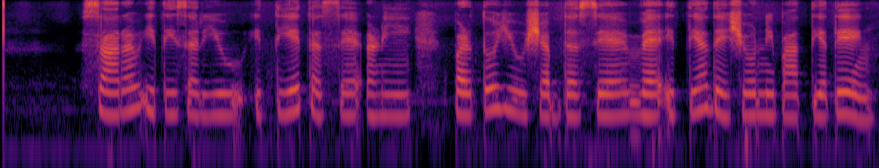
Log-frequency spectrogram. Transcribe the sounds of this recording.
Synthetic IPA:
saːɾɐʋit̪isɐɾjuit̪jeːt̪ɐsjeʔɐɽ̃ipɐɾt̪oːjuːʃɐb̚d̪ɐsjeʋɛʔit̪jaːd̪eːʃoːnipaːt̪jɐt̪eːŋ

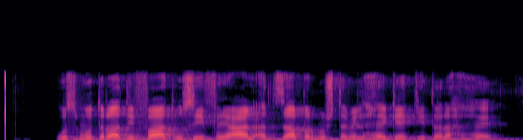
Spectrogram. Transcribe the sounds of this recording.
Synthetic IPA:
ʊsmʊt̪ɾaːd̪ɪfaːt̪ʊsifɛːaːlɐ̰d͡ʒ̪zapɐɾmʊʃt̪əmɪlɦɛkekit̪ɐɾəhɦɛ̰ː

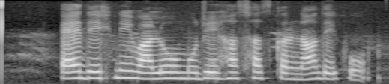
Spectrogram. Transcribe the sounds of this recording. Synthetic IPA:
ɛːd̪eːkʰneʋaːlõmʊd͡ʒʱeɦɐshɐskɐɾnad̪eːkʰoː

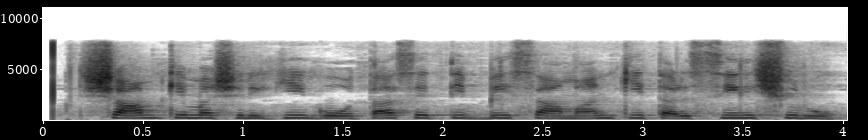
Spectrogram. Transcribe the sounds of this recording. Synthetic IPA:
ʃaːmkemɐʃɾɪkiɡoːt̪aset̪ɪbːisaːmaːnkit̪ɐɾsiːlʃʊɾuː

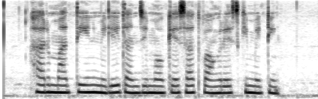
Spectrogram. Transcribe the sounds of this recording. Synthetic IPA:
hɐɾmãt̪iːnmɪlit̪ɐnziːmõkesaːt̪ʰkɔ̃ːŋɡɾeːskimiːʈɪ̃ŋɡ

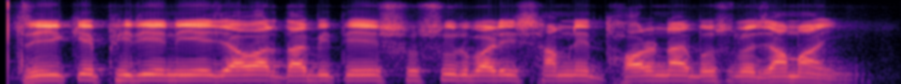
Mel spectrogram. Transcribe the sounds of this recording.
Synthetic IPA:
st̪ɾikefʰiɾienijed͡ʑaoaɾd̪abit̪eʃoʃuɾbaɽiɾʃamned̪ʱɔɾnaeboʃlod͡ʑamaj

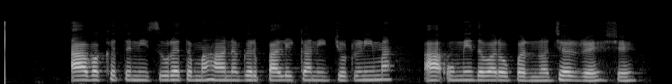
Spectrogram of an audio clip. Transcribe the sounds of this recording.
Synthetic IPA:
aʋəkʰət̪nisuɾət̪məɦanəɡəɾpalikanit͡ʃuʈɳimã | aʔumed̪ʋaɾopəɾnəd͡ʒəɾːɛɦʃe

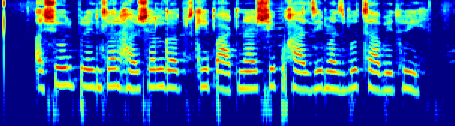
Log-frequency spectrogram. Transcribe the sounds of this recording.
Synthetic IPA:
əɕolpɾinsəɾɦəɾɕəlɡəbskiːpaɾʈnəɾɕipxad͡ziːməzbuːt̪sabit̪ɦuiː

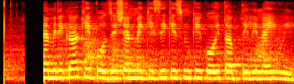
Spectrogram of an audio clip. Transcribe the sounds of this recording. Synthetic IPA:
ɛmɾɪkakipoːziʃənmẽkɪsikɪsmkikoːit̪ɐb̚d̪iːlinɐɦĩɦʊiː

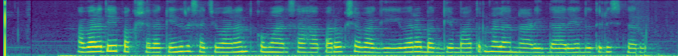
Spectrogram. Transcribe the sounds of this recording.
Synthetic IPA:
ɐʋɐɾɐd̪eːpɐkʂɐd̪ɐkeːnd̪ɾɐsɐt͡ʃiʋɐːnɐnd̪kumaːɾsɐɦɐpɐɾoːkʂɐʋaːɡiiʋɐɾɐbɐɡːe̞maːt̪ɾuɡɐɭɐnːaːɽid̪ːaːɾeːnd̪ut̪iɭisid̪ɐɾu

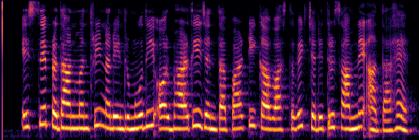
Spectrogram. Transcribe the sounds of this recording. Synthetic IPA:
ɪsːepɾɐd̪ʱaːnmə̃nt̪ɾinɐɾẽːnd̪ɾəmoːd̪iʔɔːɾbʱaːɾt̪ijəd͡ʒɐnt̪apaːɾʈikaʋaːst̪əʋɪk̚t͡ʃɐɾɪt̪ɾəsaːmneʔaːt̪aɦɛː

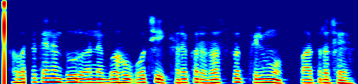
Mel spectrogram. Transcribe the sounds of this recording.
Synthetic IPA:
ɦəʋet̪ened̪uɾənebəɦuʔot͡ʃʰikʰəɾekʰəɾːəspɾət̪̚fʰilmopat̪ɾət͡ʃʰe

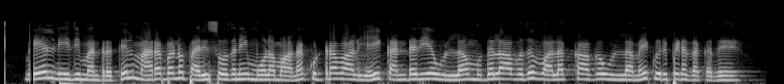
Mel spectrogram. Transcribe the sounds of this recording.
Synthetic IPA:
meːlniːðɪmɐndrɐt̪ːɪlmɐɾɐbɐɳɯpɐɾɪsoːðɐnɐɪmuːlɐmaːnɐkʊʈrɐʋaːɭɪjɐɪkɐɳɖɐɾɪjɐʊɭːɐmʊðɐlaːʋɐðɯʋɐɭɐkːaːɣɐʊɭːɐmɐɪkʊrɪpːɪɽɐt̪ːɐkːɐðɯ

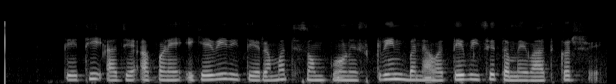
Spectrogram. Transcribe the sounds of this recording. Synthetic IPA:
t̪et̪ʰiʔad͡ʒeʔapəɳeʔkeʋiɾit̪eɾəmət̪səmpuɾɳəskɾinbəna̰ʋat̪eʋiʃet̪əmeʋat̪kəɾʃḛ

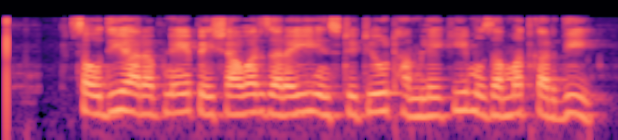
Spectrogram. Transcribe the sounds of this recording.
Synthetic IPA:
sɐuːd̪iɐɾəbnepeːʃaːʋəɾzɐɾəiɪ̃nsʈiʈjuːʈhɦɐmlekimʊzəmːət̪kɐɾd̪iː

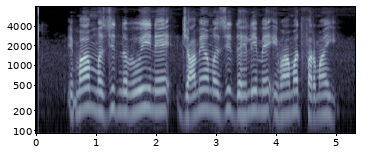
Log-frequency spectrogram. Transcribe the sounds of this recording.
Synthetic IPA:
ɪmaːmːɐsd͡ʒɪd̪nɐbʋined͡ʒaːmeamɐsd͡ʒɪd̪ːɛɦlimẽʔɪmaːmət̪fɐɾmaːiː

